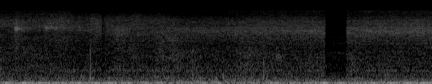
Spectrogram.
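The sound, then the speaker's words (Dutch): Loud, steady steam hisses continuously as the engine of a Scheveningen cutter is started with compressed air at 17 atmospheres, over a low rumbling undertone, with one brief dip in the hiss near the end. No one speaks. “als de motoren starten, komt het stoom uit. En dat is een enorme herrie maakt.”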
